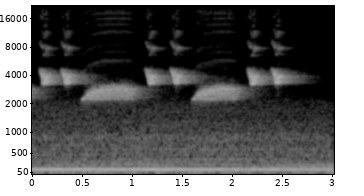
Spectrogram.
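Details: Northern mockingbird outside a window, mimicking other sounds in its song; paired bright chips alternate with a longer rising-falling whistle, the pattern given twice, above a steady low electrical-sounding hum.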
